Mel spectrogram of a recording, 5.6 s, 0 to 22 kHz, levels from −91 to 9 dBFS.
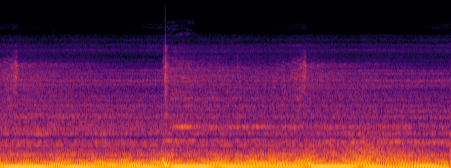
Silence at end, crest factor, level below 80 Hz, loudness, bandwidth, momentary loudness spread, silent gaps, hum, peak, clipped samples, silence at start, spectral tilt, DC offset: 0 s; 8 dB; -10 dBFS; -12 LUFS; 4.7 kHz; 3 LU; none; none; 0 dBFS; under 0.1%; 0 s; -9.5 dB/octave; under 0.1%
